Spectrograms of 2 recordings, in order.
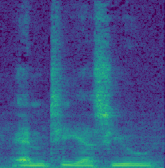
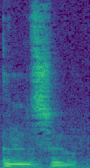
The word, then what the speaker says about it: Ntsu: such as Taxi Red, NTSU. Actually, it is pronounced Unsu. I believe it is a Watusi word, meaning eagle.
